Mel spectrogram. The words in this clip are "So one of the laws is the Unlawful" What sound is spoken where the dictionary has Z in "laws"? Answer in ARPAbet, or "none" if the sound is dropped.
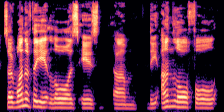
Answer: Z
